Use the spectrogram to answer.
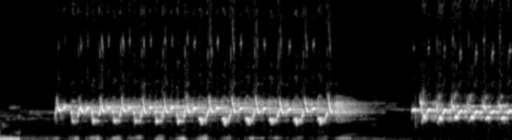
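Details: Yellow-vented bulbul lure recording meant to provoke singing and fighting: a long, fast run of bubbly, downslurred chirps about three and a half per second, fading out, then restarting. Faint low thumps sound underneath.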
